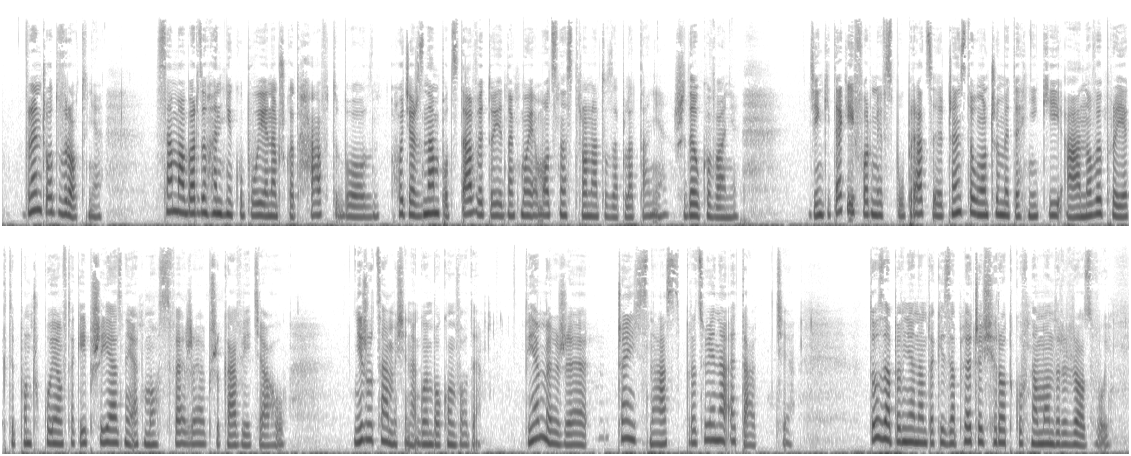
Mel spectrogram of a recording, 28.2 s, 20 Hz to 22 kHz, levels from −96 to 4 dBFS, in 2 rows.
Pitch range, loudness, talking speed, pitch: 200-240 Hz, -34 LUFS, 130 wpm, 215 Hz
